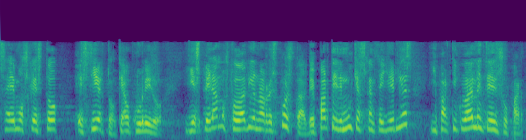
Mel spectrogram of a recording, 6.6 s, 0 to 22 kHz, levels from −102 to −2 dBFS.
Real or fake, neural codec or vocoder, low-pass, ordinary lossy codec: fake; codec, 16 kHz in and 24 kHz out, 2.2 kbps, FireRedTTS-2 codec; 7.2 kHz; AAC, 32 kbps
